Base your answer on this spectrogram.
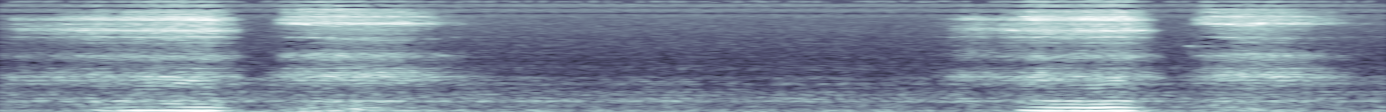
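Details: Real-time recording of a person asleep: two low, rattling snores on breathing in, a few seconds apart, with quiet breathing between; ordinary snoring.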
